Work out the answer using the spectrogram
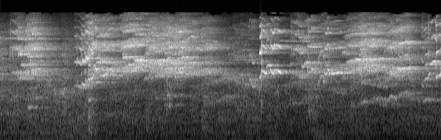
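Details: Rainbow lorikeets crowded in an aviary at an orchid farm in Luttelgeest, Netherlands, making a continuous wall of high-pitched screeching and squealing chatter with a sharp burst midway.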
